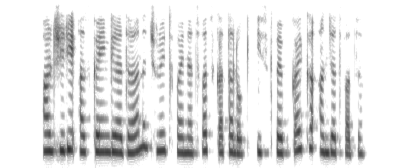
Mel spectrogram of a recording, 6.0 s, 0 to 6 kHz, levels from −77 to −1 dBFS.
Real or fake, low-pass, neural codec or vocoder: fake; 5.4 kHz; autoencoder, 48 kHz, 128 numbers a frame, DAC-VAE, trained on Japanese speech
